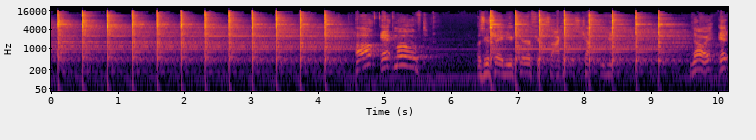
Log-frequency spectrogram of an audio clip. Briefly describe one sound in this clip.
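A hammer strikes metal in a steady rhythm, each blow ringing out.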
